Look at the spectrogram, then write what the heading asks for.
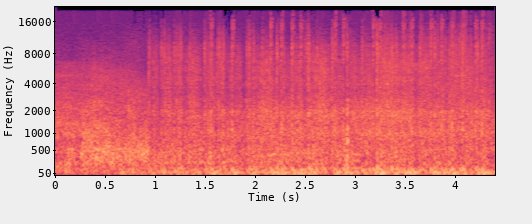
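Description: Aircraft machine guns fire from a Sea Hawk fighter in World of Warplanes, sounding as a loud, dense, continuous rattle of rapid shots that runs unbroken throughout.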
